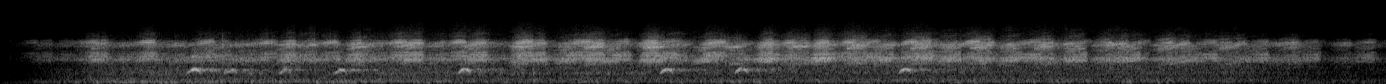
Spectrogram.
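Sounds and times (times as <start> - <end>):
frogs croaking in short low calls: 0.1 - 13.8.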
